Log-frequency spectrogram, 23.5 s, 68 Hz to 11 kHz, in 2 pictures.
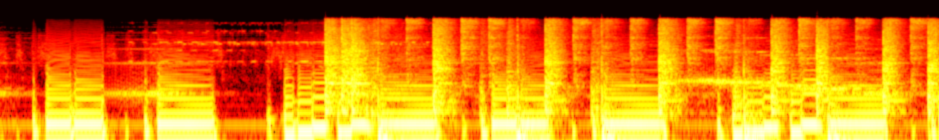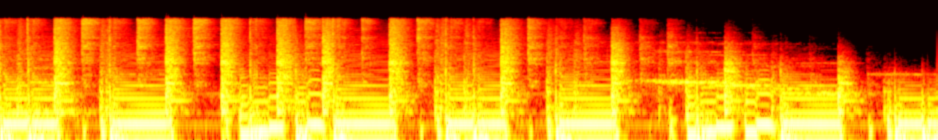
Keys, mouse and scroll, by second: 0.8 scroll down 2, 1.8 click, 1.8 ,, 3.2 click, 3.7 click, 4.7 click, 4.8 click, 5.9 click, 6.4 scroll up 2, 7.3 click, 7.9 click, 8.9 click, 10.0-10.4 scroll down 1, 10.7-11.3 scroll up 2, 11.3-12.3 scroll down 2, 12.6 click, 13.8 scroll up 1, 15.0 click, 15.8 click, 17.2 click, 17.5 scroll down 2, 21.5 click.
